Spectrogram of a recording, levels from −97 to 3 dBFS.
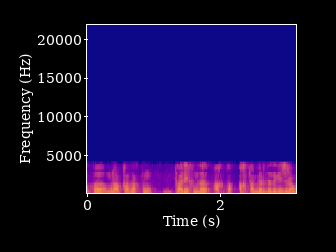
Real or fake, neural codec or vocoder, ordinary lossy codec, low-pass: real; none; AAC, 16 kbps; 7.2 kHz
